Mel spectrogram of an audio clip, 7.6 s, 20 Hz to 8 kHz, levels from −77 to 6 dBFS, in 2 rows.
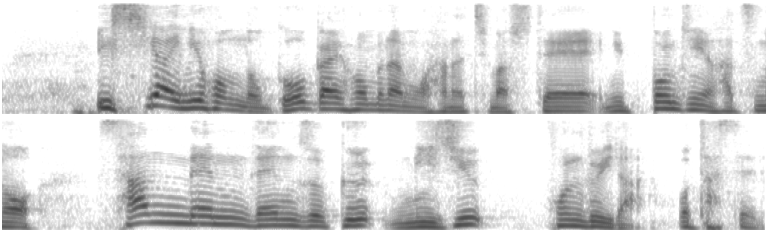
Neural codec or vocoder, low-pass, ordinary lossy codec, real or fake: codec, 16 kHz, 1.1 kbps, Voila-Tokenizer; none; none; fake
